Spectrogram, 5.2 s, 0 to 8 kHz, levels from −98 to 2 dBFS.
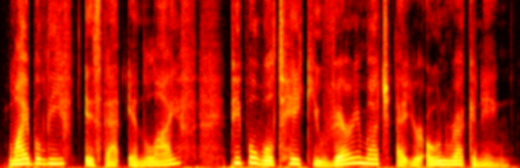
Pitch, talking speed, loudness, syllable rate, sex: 185 Hz, 185 wpm, -18 LUFS, 4.7 syllables/s, female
